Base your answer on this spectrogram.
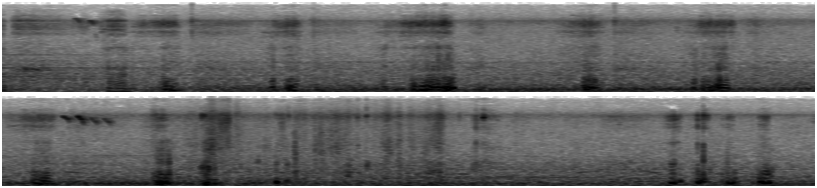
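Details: An English Bulldog with a short flattened nose, narrow nostrils and breathing problems shows inspiratory stridor: a harsh, rasping, snore-like noise on each in-breath, every second or two.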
